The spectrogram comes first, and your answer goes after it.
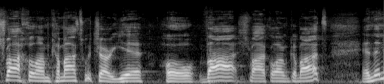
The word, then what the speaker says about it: Yehovah: And it says, concerning the tetragrammaton, its vowels received from Sinai are shvach olam kamatz. There's no room for Yahweh here. It's Yehovah, according to these rabbis.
